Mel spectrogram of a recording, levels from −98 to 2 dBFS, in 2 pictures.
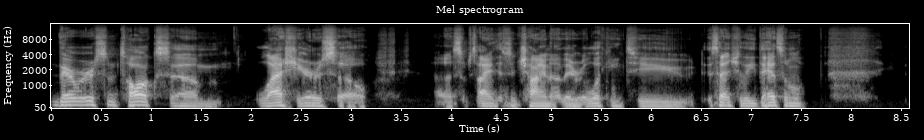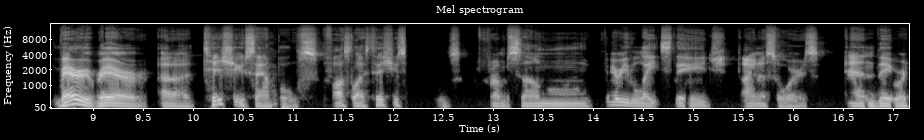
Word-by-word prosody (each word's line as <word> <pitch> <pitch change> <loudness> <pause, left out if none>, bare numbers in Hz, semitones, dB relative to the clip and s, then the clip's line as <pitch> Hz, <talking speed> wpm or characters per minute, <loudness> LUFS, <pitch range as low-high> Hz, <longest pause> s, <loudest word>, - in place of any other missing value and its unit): There 145 +1 +1
were 150 +2 0
some 145 0 -4
talks, 140 0 +2
um, 95 -3 -5 0.4
last 120 +4 +3
year 115 +1 0
or - - -2
so, - - +1 0.7
uh, - - -9
some - - -3
scientists 105 +1 -1
in 105 - -6
China, 105 -3 +2
they 95 0 -1
were 95 0 -4
looking 105 -1 -4
to 95 -3 -6 0.2
essentially, 115 -4 0
they 115 - -1
had 130 0 +3
some 115 -3 -3 1.1
very - - +9
rare, 115 -5 +4
uh, 100 -2 -3
tissue 155 -6 +1
samples, - - +3
fossilized 115 -2 -3
tissue 125 0 -2 0.4
samples - - -7 0.3
from 110 -2 -6
some 105 -1 -1 0.2
very 140 -1 0
late-stage 105 -2 -3
dinosaurs, 100 -2 -2 0.3
and 105 -3 0
they 110 -1 +3
were 100 -1 -1
105 Hz, 135 wpm, -24 LUFS, 100-120 Hz, 1.1 s, very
